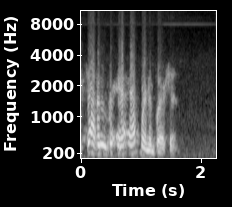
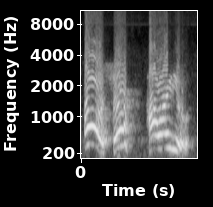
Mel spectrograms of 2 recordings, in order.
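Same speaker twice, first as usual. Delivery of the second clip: soda jerk voice; 12 semitones higher, much slower than usual. Acted. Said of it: "here's my impression of Jimmy Stewart".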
